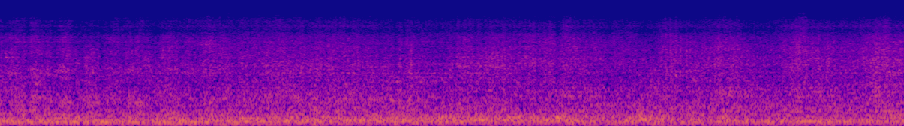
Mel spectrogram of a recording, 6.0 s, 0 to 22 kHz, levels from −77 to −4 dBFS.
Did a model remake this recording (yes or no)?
no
